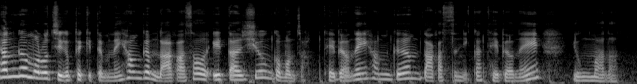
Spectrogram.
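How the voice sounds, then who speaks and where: Very wide pitch swings from a woman at a fairly high pitch and moderate speed. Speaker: accounting teacher. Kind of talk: lecture.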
